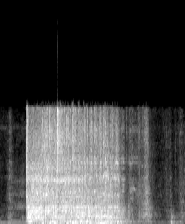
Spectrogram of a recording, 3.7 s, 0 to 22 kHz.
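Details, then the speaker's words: John Deere 111 hydrostatic mower engine, fuel pump faulty so fed from a gravity tank; catches with a loud crackling burst, runs rough about two seconds, then dies with a pop; backfire, more choke needed. "Nice backfire. That's always cute."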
